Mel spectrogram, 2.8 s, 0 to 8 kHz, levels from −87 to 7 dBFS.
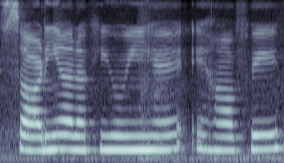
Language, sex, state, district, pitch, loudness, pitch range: Hindi, female, Uttar Pradesh, Hamirpur, 255 Hz, -14 LUFS, 255-265 Hz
